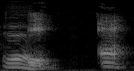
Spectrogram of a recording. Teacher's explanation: this e is pronounced a little bit Smiley so make a smile and with an open mouth make e and then you will get the sound smile and open mouth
